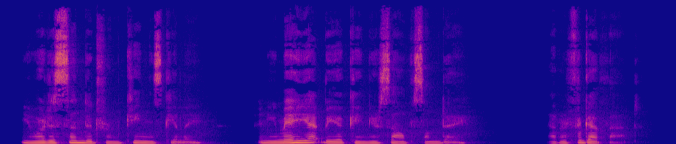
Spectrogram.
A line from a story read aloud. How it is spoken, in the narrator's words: quietly said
